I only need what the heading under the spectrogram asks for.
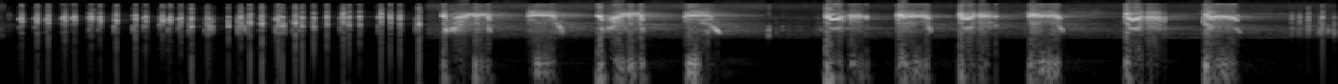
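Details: Edible-nest swiftlet 'outside sound' (เสียงนอก) for swiftlet houses: a fast train of dry clicks gives way to loud, evenly spaced shrill squawking chirps, each about half a second long, repeated roughly every second.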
